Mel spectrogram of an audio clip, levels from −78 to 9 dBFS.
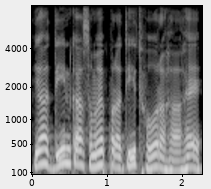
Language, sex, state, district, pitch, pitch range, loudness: Hindi, male, Jharkhand, Ranchi, 165 Hz, 145-200 Hz, -10 LUFS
